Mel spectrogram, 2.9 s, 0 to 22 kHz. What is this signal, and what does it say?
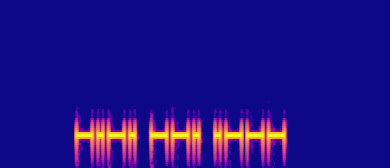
Morse code, heard as a keyed tone, about 32 wpm, 700 Hz. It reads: CGJ
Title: USA Call Sign Postfixes - 3 Letters 30wpm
